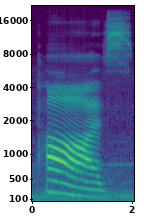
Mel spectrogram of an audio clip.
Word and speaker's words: pause: pause good job and you hear that middle part ah just like an aw okay so they both make that ah sound so do it again pause good job and there's a silent e at the end so don't be tricked by that silent e okay all right your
